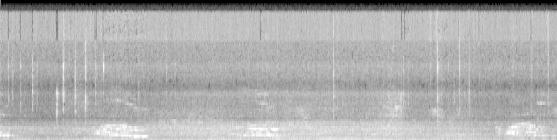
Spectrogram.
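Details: A male domestic cat howling indoors, seemingly for want of attention: three drawn-out, rising-then-falling wails spaced several seconds apart over a steady background hiss.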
